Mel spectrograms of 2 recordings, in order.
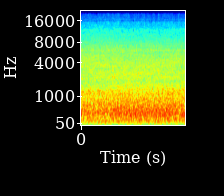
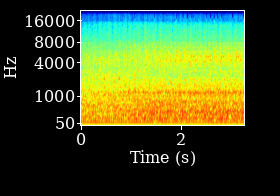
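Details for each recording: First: Quiet, healthy diesel idle on a truck at a Copart auction: an even, smooth low hum with no knocks or rattles, very quiet and luxurious compared with an old Ram nearby. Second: 2005 Dodge Ram 3500 dually Cummins diesel, manual, listed as a non-runner yet started: loud deep idle with a slightly uneven, lumpy beat, about three pulses a second; suspected down a cylinder, no blow-by, check engine light on.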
